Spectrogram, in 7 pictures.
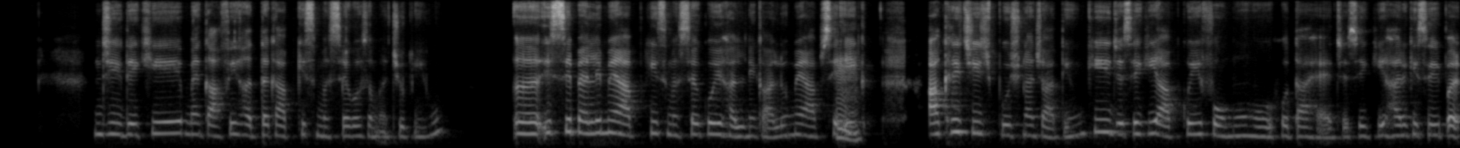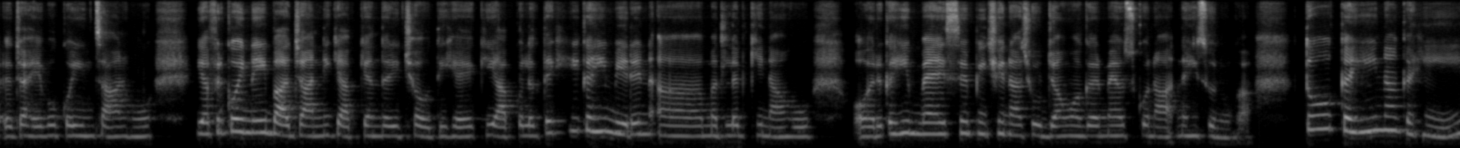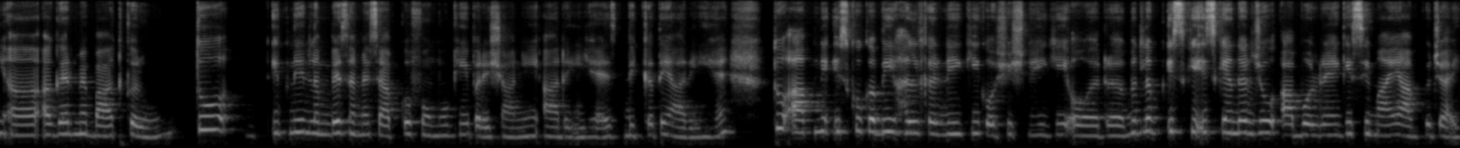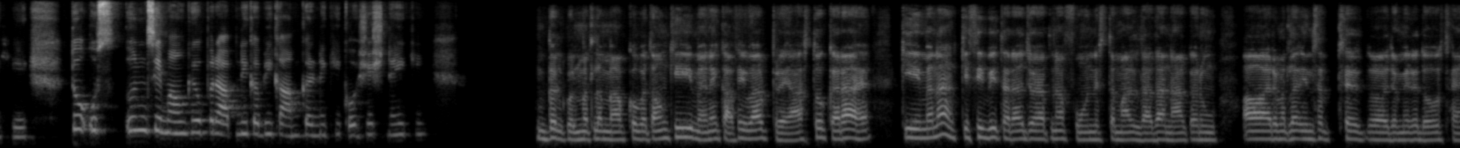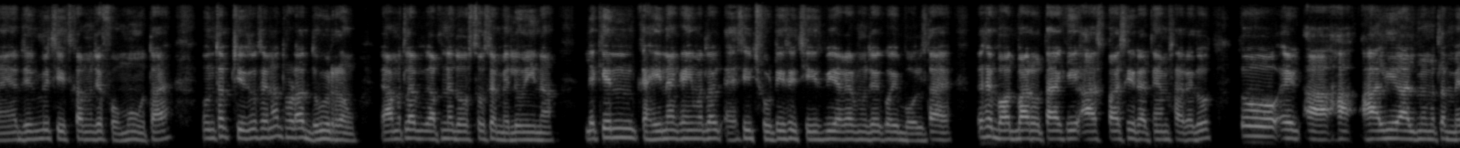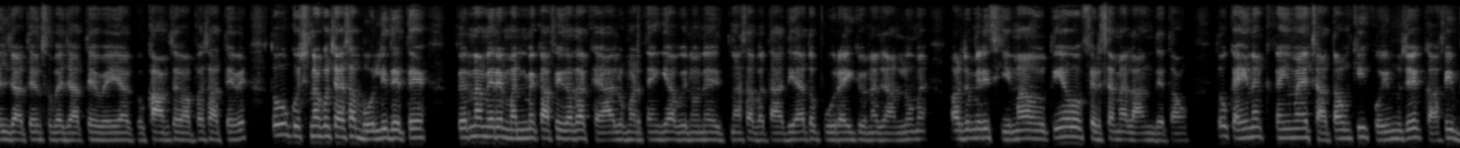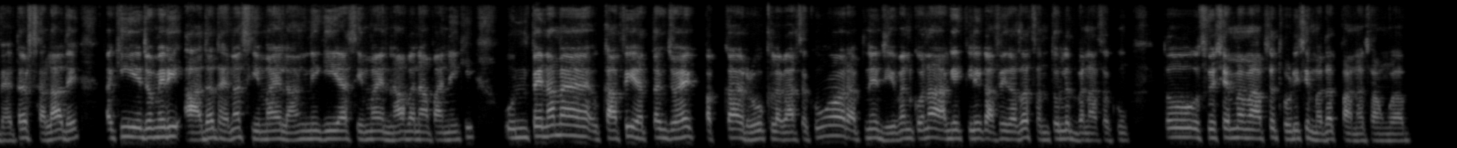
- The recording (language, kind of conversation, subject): Hindi, advice, मैं ‘छूट जाने के डर’ (FOMO) के दबाव में रहते हुए अपनी सीमाएँ तय करना कैसे सीखूँ?
- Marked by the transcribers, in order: in English: "फोमो"; in English: "फोमो"; in English: "फोमो"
